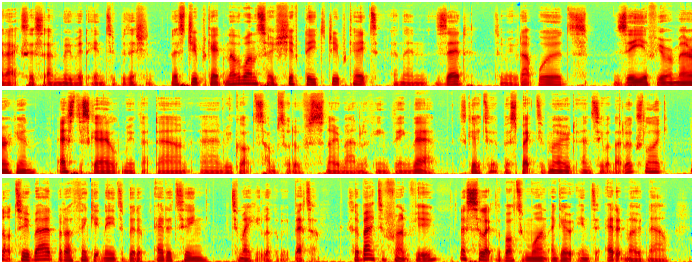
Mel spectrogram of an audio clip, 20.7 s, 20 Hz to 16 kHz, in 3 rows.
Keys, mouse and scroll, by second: 2.8 shift+d, 7.3 s, 8.2 g, 11.3-13.6 middle drag, 17.4 KP_1, 18.2 click, 19.6 Tab.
